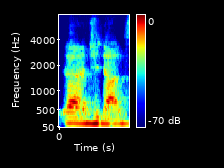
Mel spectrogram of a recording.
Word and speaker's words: GDAL: was RGDAL with the old school say GDAL, but the new kids say GDAL, so you pronounce it as you way.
